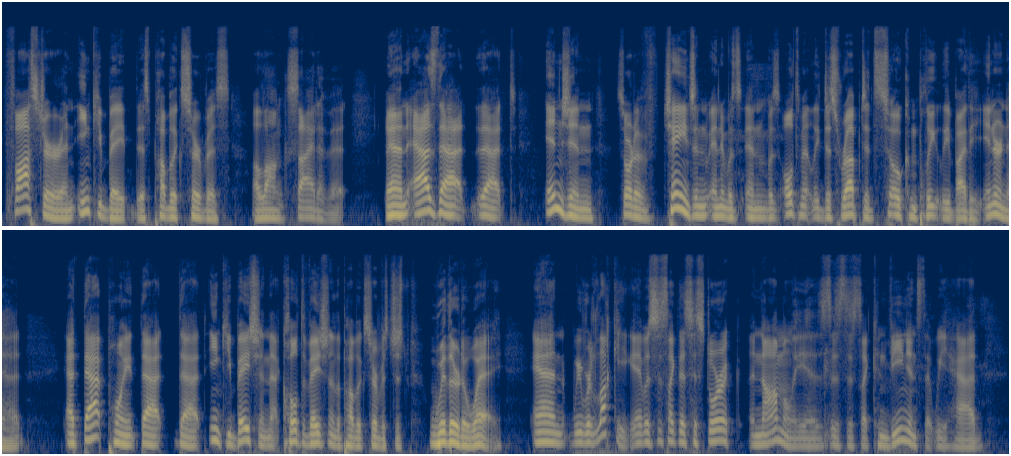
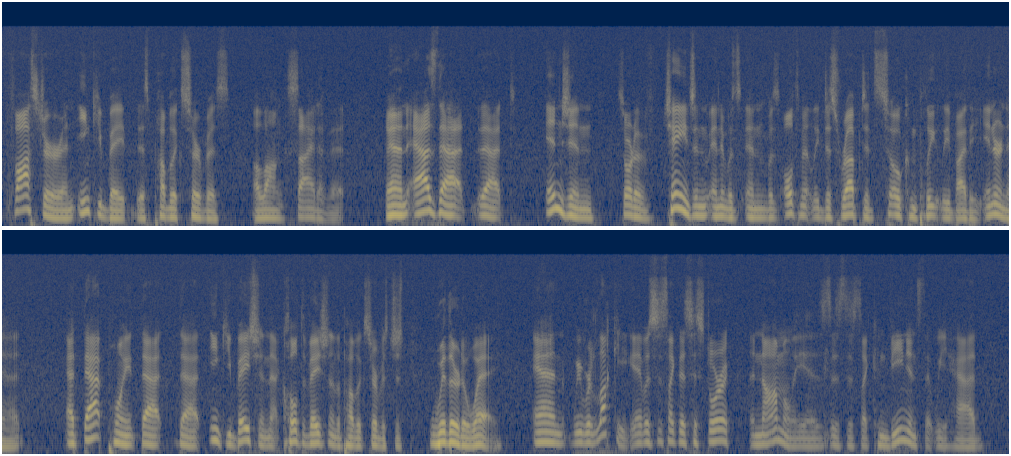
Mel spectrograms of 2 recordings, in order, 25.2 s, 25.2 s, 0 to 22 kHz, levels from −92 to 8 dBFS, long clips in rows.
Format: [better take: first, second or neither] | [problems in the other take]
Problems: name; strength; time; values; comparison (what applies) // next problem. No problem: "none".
first | hiss; faint; throughout; 20 dB below the speech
